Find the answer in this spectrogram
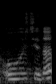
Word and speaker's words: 大信田: すけど、名字は大志田って読みます。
